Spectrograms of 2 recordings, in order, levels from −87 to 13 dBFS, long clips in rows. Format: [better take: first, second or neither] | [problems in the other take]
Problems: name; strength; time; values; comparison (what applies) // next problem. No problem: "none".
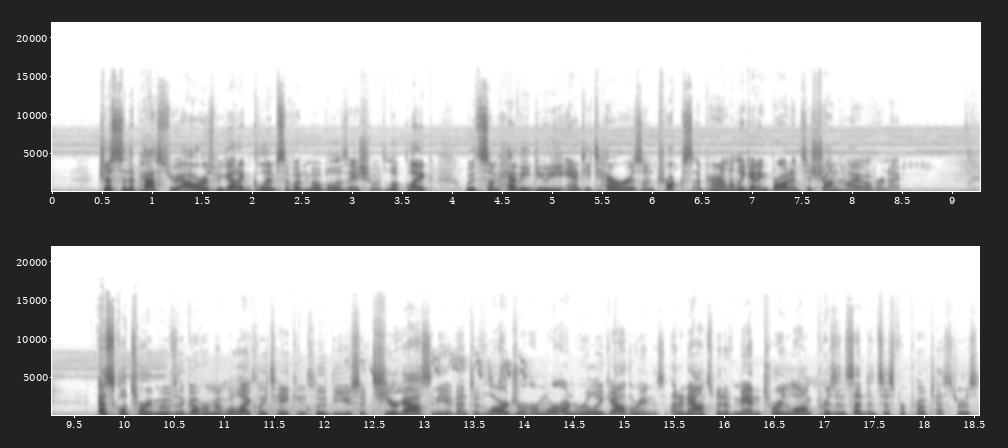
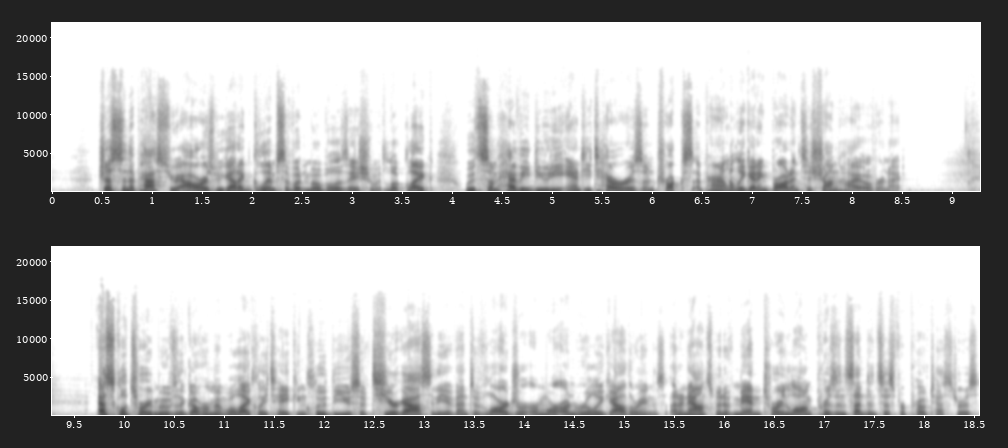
second | animal sounds; faint; throughout; 25 dB below the speech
